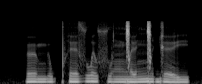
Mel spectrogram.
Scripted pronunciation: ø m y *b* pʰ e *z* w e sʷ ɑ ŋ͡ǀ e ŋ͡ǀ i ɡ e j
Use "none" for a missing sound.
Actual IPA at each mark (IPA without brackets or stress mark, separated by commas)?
w, z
